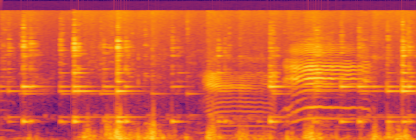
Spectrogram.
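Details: Romanov sheep returning to camp at sunset on the Erbaa highland pasture of Boğalı, accompanied by Kangal dogs; two drawn-out, trembling bleats in the second half, with rhythmic bell-like clinks and low trampling throughout.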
